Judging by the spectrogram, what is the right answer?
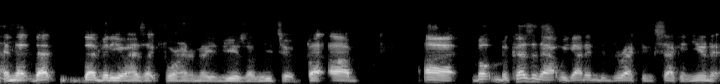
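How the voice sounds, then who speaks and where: This man has a plain, everyday voice, fairly low in pitch, with an American accent and a moderate pace. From Alabama, US South. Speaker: filmmaker. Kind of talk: interview.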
